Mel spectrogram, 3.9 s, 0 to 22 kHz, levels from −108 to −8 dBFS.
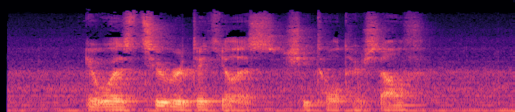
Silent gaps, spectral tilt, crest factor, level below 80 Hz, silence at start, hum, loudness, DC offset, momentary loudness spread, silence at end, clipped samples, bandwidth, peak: none; -4 dB/octave; 20 dB; -48 dBFS; 0.05 s; none; -29 LUFS; under 0.1%; 21 LU; 0 s; under 0.1%; 15 kHz; -10 dBFS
